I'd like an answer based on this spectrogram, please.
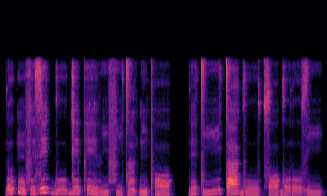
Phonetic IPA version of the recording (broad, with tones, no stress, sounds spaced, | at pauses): ɾ ʊ˨˦ p ũ˨ f ɪ˨ z e˦ ɡ͡b uː˦ ɡ e˦ pʰ e˦˨ β i˨ f i˨ t ã˨ k͡p ĩ˦ pʰ ɔ˦ | ɾ ɪ˨ t iː˨˦ t a˦ ɡ uː˨ t͡s ɔ˨˦ ɡ o˨ ɾ o˨ z i˦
